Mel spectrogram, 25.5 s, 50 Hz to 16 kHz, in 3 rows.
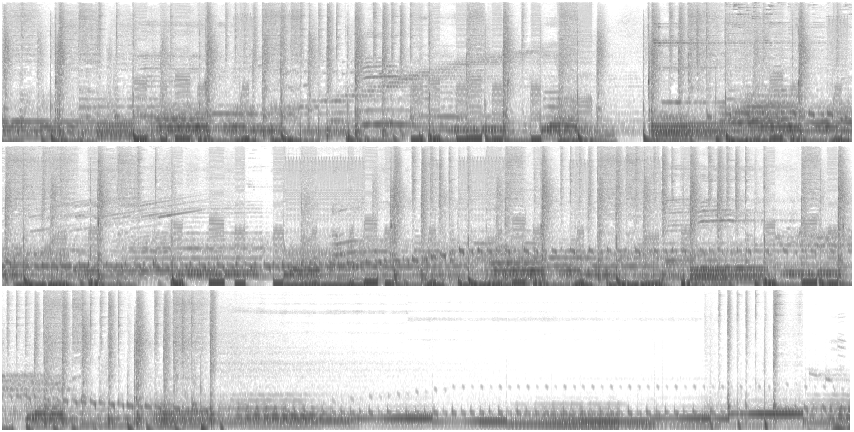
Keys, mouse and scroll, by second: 20.3 double click, 24.0 alt+w, 25.1 alt+middle click.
